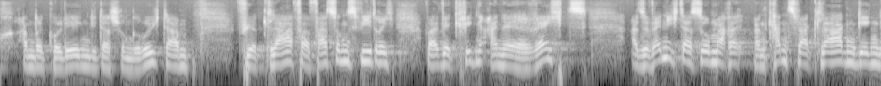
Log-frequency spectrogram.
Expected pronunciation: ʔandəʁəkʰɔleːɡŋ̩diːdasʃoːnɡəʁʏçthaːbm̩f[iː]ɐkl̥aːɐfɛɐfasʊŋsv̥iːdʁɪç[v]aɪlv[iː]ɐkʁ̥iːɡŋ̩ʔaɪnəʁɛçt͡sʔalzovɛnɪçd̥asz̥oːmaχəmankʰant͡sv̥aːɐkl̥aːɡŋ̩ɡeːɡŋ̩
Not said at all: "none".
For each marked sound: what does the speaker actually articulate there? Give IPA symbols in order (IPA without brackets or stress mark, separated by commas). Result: yː, v, iː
